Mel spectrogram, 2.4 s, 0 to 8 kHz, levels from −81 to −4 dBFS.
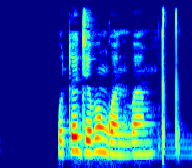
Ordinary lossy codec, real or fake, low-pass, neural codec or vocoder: MP3, 64 kbps; real; 7.2 kHz; none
